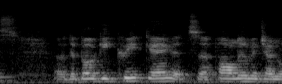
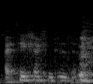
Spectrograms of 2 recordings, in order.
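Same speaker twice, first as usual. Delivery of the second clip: laughing; 6 semitones higher, 4 dB quieter, faster than usual. Retold or imitated. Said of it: "And I go".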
